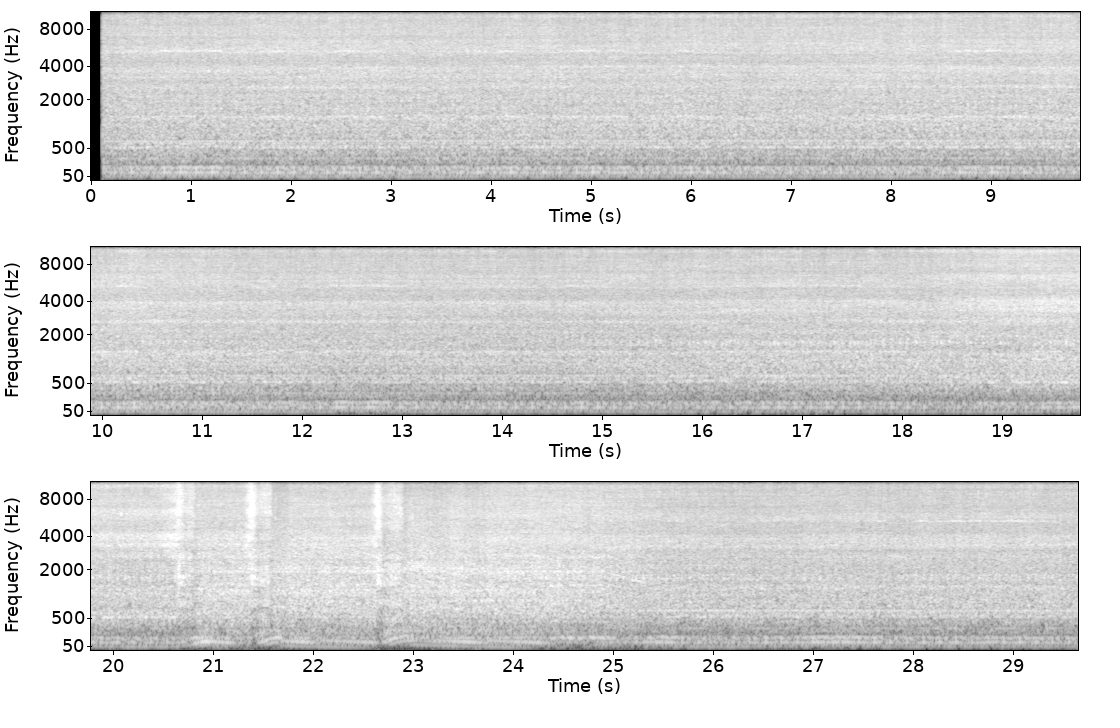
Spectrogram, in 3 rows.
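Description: A 350 Chevy small-block V8 with a four-barrel carburettor and a new Erson camshaft (214/224 duration, 112° lobe separation) idling steadily. About twenty seconds in the engine speed rises briefly and there are a few sharp clicks before it settles back to idle.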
